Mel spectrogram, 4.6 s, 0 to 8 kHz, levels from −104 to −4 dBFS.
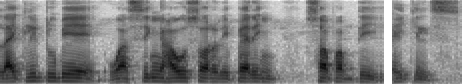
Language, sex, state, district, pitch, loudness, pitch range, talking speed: English, male, Odisha, Malkangiri, 115 Hz, -18 LUFS, 110-120 Hz, 155 wpm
